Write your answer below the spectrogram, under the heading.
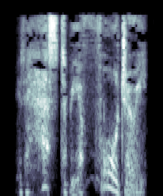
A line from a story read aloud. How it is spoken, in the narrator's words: John whispered, to no one in particular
